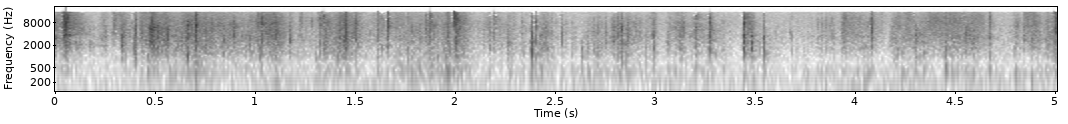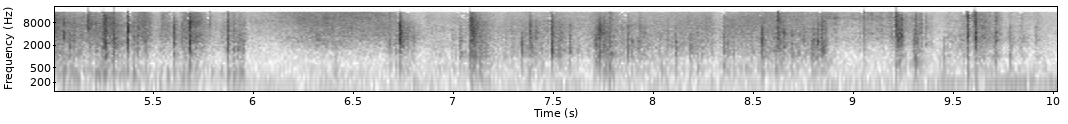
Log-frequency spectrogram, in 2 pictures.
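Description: Paper packaging being handled: a card and sticker rustling as they go into a paper mailer, and a paper backing strip being peeled off, with many irregular sharp crinkles and crackles.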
